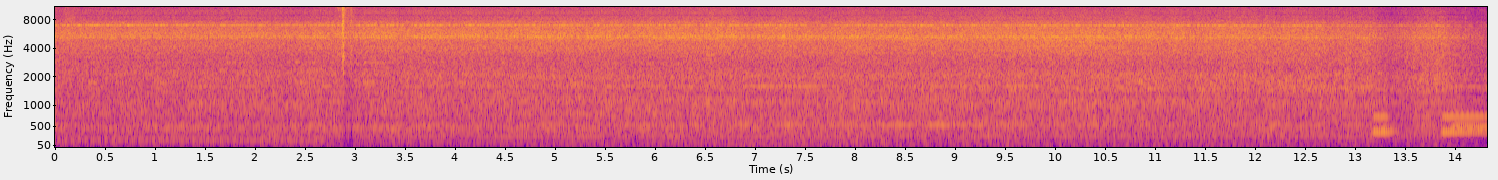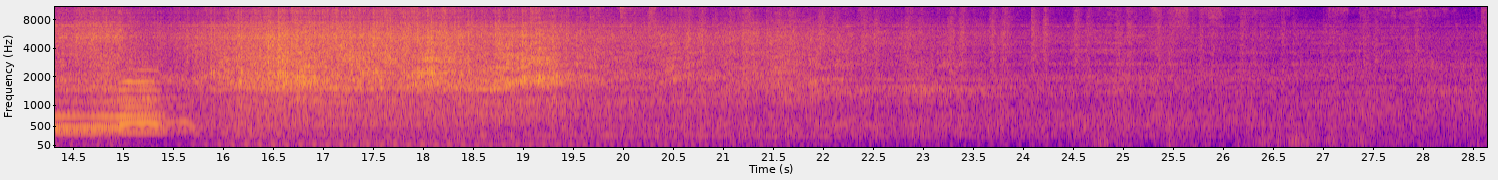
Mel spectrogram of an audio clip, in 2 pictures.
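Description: Amtrak GE P42DC diesel locomotive running as it pulls a passenger train out. Its air horn sounds about halfway through, a short blast then a longer one. The engine and the rolling cars then fade as the train moves away.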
